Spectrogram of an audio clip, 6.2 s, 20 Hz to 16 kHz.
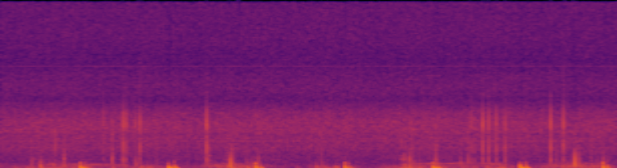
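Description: Soft, steady low thumps at about 69 a minute over a faint hum; an ordinary heartbeat.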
